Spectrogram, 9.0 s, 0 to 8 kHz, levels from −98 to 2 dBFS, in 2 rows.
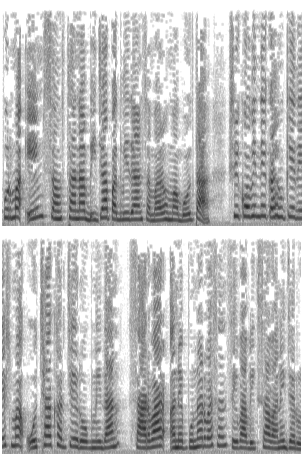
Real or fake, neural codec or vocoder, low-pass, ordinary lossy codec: real; none; none; none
